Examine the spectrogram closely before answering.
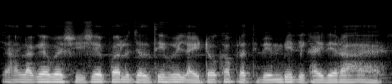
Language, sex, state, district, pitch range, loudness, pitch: Hindi, male, Jharkhand, Ranchi, 105-115 Hz, -16 LUFS, 110 Hz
